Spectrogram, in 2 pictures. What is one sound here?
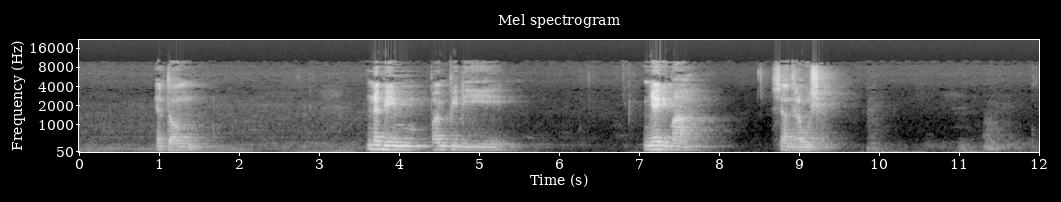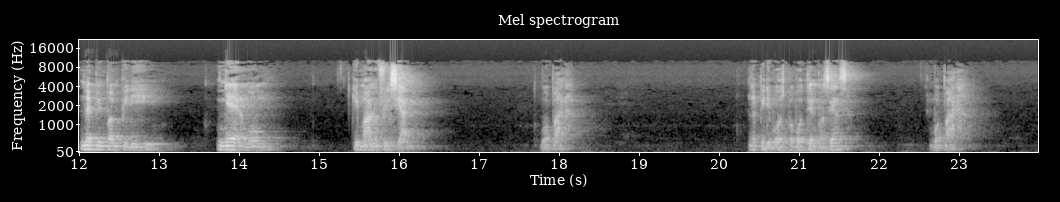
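A man speaks with animation in short bursts, close to a microphone.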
